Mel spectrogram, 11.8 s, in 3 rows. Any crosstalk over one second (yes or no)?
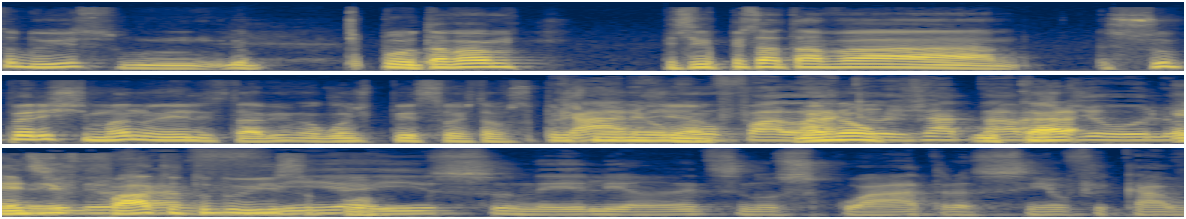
yes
